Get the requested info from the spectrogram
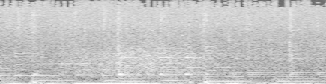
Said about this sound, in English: When you close your eyes, your senses become more tuned in to the sound of the water lapping on the shore.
